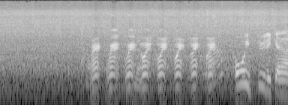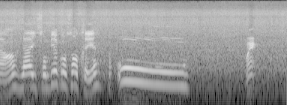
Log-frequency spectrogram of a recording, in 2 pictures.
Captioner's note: makes the noise of the duck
